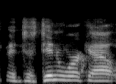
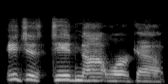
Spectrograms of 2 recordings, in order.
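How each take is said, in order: First: Said in the usual way. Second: Slowed, separate words on "did not"; emphatic DID NOT. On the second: Real, not acted. Driver summing up failed pump fix, emphatic "did not". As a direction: spell out "did not" slowly and firmly.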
